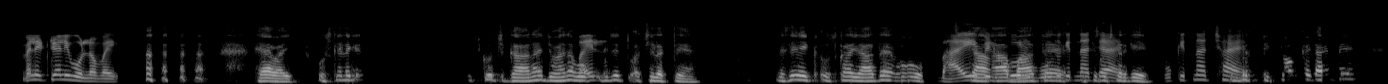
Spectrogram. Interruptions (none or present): present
